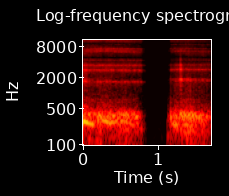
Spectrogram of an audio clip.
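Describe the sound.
A voice imitates Darth Vader's raspy, mechanical respirator breathing: two harsh, hissing breaths, split by a brief silent pause, with no talking.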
